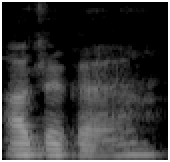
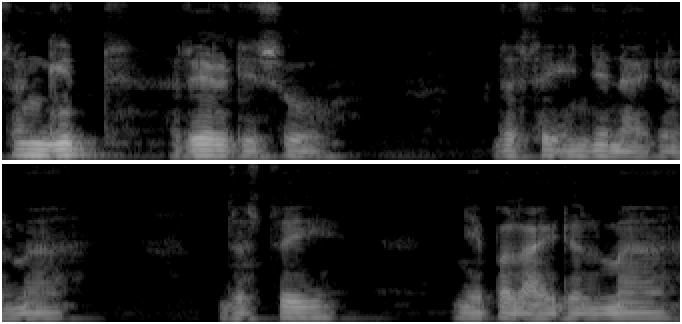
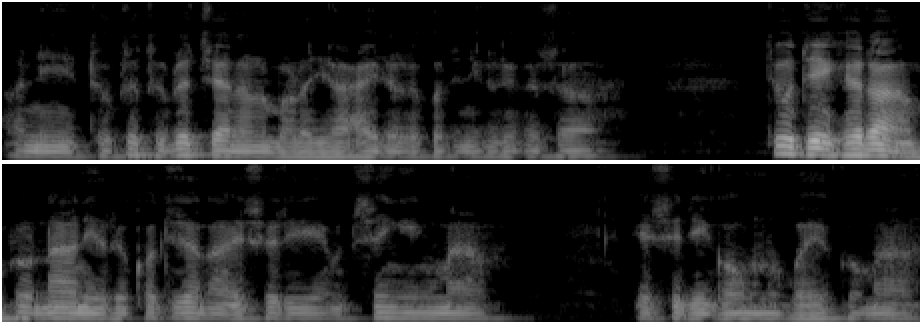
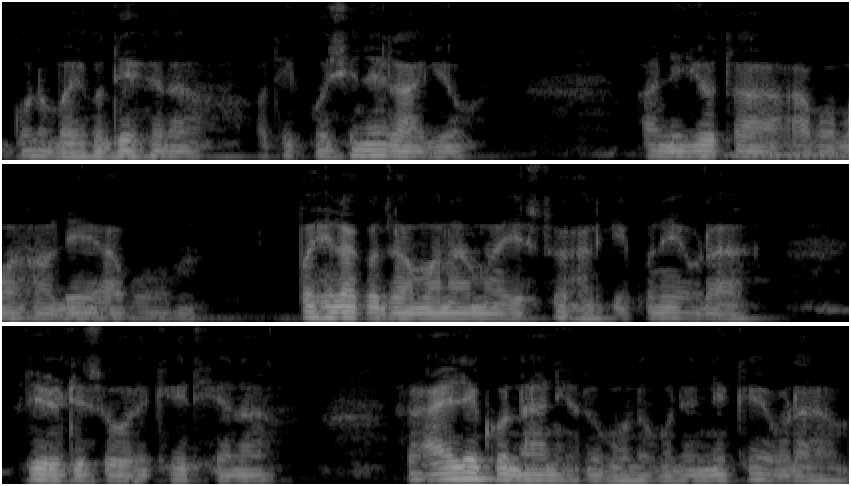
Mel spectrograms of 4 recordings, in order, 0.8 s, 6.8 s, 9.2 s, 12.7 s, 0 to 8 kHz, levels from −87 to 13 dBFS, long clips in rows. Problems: none marked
